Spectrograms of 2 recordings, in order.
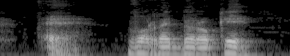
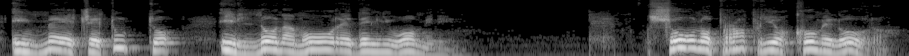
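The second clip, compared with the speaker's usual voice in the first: loud, raised, impassioned declamation; anguished outcry; 4 semitones higher, 8 dB louder than usual. Acted. Preacher as crucified Jesus crying to God, loud and anguished. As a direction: cry out to an absent God in big, separated phrases.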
